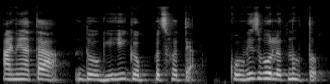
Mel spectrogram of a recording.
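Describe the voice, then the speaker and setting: A woman narrating a serialized story in a steady, even storytelling manner. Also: a little high, moderate pace.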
